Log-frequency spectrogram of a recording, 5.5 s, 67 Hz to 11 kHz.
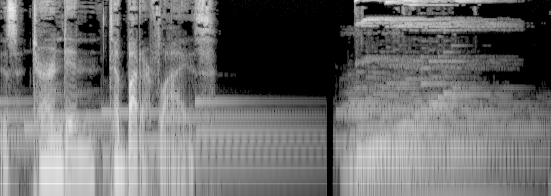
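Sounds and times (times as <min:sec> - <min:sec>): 
speech: 0:00.0 - 0:02.2
shimmering chime-like tone: 0:03.4 - 0:05.3.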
